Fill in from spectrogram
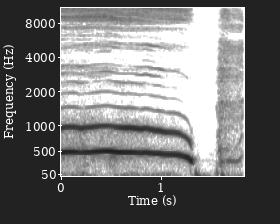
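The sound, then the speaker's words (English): A person imitates a wolf howl: one long, loud, steady wavering tone that drops in pitch at the end, followed by a short pause and the start of another rising howl. “oh my, maybe we need to howl again.”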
